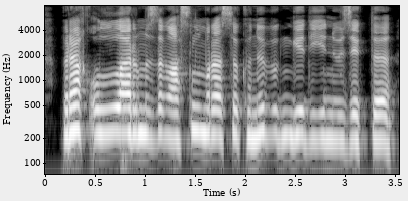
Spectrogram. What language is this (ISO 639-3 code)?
kaz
